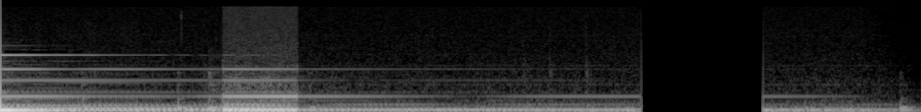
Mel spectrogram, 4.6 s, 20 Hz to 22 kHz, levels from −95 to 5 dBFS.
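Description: A sudden gain jump at 1.12 s lifts the sound and its background noise together by about 13 dB in one step, likely from a gain setting applied without a ramp, until 1.49 s. A rebuffering stall at 3.21 s cuts to silence for about 0.61 s as playback waits for data, then resumes exactly where it stopped at 3.82 s.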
